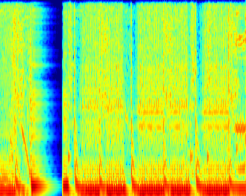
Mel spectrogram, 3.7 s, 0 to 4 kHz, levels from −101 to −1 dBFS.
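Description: At 0.52 s the sound hangs for about 0.45 s. The last bit is carried on as a fading buzz, with a short silence of about 30 ms, and then it picks up exactly where it left off. That's a call audio freeze, likely packets stalling until the jitter buffer ran dry.

Just after, around 1.27 to 1.30 s, there's a skip ahead. Roughly a tenth of a second of audio drops out, and the two sides are butted together with only a tiny 10 ms fill, so the sound lurches forward.

From 1.48 s to about 3.34 s the jitter buffer slow-down kicks in while the buffer rebuilds its reserve. The receiver repeats single pitch periods, stretching that stretch to about 97% speed, roughly 58 ms longer, with the pitch unchanged. Through all of this the narrowband call path shows, since nothing sits above 4 kHz, which fits G.711.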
